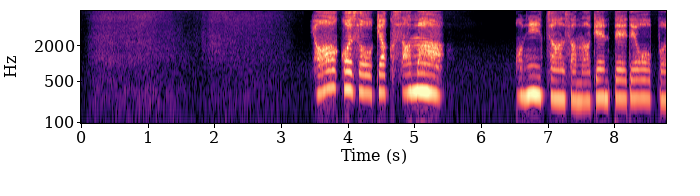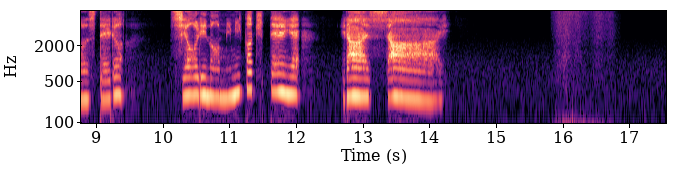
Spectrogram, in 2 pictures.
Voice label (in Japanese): 耳かきするね、お兄ちゃん, ASMR; 反転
